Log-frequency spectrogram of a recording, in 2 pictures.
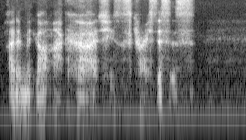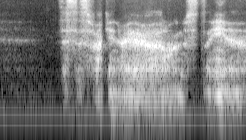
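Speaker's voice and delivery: hushed disbelieving whisper; slow unvoiced whisper of shock; stunned whisper. Real, not acted. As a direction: breathe it out in disbelief.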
